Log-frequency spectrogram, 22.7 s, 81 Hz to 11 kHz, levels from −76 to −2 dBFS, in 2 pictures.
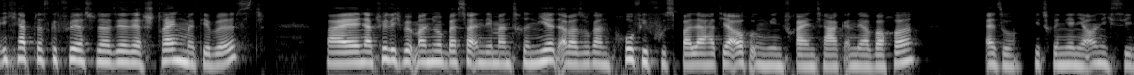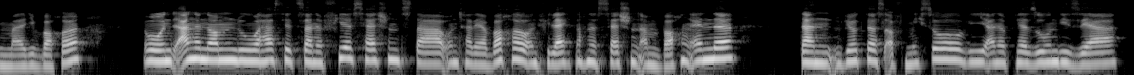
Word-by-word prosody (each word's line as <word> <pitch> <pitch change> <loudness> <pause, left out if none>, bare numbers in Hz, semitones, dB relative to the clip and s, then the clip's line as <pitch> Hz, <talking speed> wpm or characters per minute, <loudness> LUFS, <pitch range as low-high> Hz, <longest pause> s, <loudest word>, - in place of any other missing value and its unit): ich 220 +2 -2
habe 235 0 +4
das 215 -2 -2
Gefühl, 225 +1 +1
dass 210 0 -1
du 205 - -3
da 195 -1 +2
sehr, 195 0 +1
sehr 185 -3 +1
streng 210 +6 +3
mit 180 -3 0
dir 165 -2 -2
bist, 190 +11 -4 0.6
weil 185 0 +6
natürlich 195 +2 +1
wird 205 -1 0
man 195 0 +1
nur 200 0 +2
besser, 190 0 0
indem 180 +1 -2
man 175 0 -1
trainiert, 195 +4 0
aber 175 -1 +1
sogar 175 +1 -3
'n 165 -2 -5
Profifußballer 180 -6 -1
hat 170 +1 -5
ja 175 0 +3
auch 180 - -4
irgendwie 160 -1 -4
'n 155 -2 -4
freien 155 0 -2
Tag 155 0 -2
in 155 - -6
der 155 -1 -3
Woche. 185 +8 0 0.6
Also, 160 -2 -4 0.2
die 170 - -8
trainieren 165 0 -4
ja 155 - -2
auch - - -3
nicht 165 -4 -6
siebenmal 155 -3 -5
Mal - - -5
die 155 -2 -7
Woche. 190 +9 0 0.6
Und, 210 0 +3
angenommen, 220 -1 +6
du 210 -1 +3
hast 215 +1 -1
jetzt 210 0 -3
deine 190 -2 +1
4 245 -1 -1
Sessions 215 -1 -2
da 180 -2 +1
unter 185 0 -5
der 165 -1 -3
Woche 215 +1 +2
und 180 -1 -4
vielleicht 175 0 +1
noch 195 -2 -5
'ne 195 -2 0
Session 190 0 -4
am 160 -2 -5
Wochenende, 215 +9 +3 0.6
dann 185 -3 +2
wirkt 205 +1 -2
das 210 -1 0
auf - - -6
mich 175 +1 -7
so 225 -2 +1
wie 195 0 -3
eine 185 +1 -3
Person, 190 +1 -1
die 190 -2 -2
sehr 175 +3 -1
190 Hz, 200 wpm, -23 LUFS, 170-210 Hz, 0.6 s, weil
